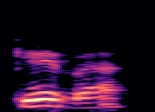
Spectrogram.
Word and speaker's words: guerra: But if you don't have the 2 points here, the diéresis, you will pronounce ge, gi, like guerra, guinea.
